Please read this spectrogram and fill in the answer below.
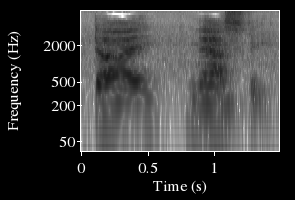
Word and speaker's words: dynasty: dynasties okay what is dynasty if you slow it down into you know basically into is to two syllables we're gonna die nasty dynasty dynastic yeah military protects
